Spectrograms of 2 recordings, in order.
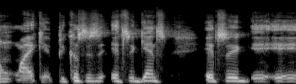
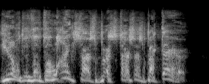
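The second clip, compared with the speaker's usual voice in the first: angry, high-pitched, rushed, stumbling rush of words; 5 semitones higher than usual. Recounting what a stranger in Spain came up and said, imitating an angry man. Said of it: "very angry, and he says".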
